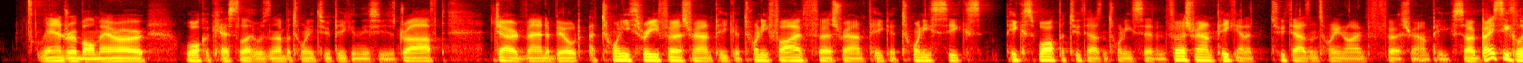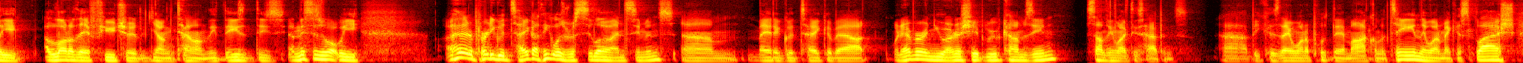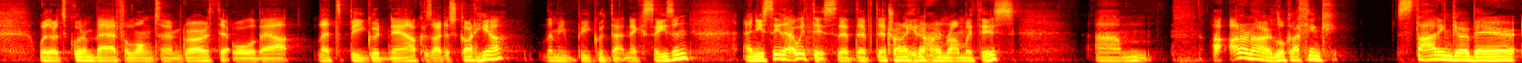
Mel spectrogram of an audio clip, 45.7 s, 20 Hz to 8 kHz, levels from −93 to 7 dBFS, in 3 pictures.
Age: 20-39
